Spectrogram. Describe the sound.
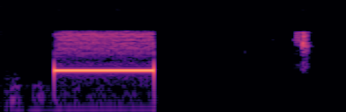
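A telephone ringback tone plays while a call is being placed: one steady, mid-pitched beep lasting about a second, then near silence and a brief faint blip.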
